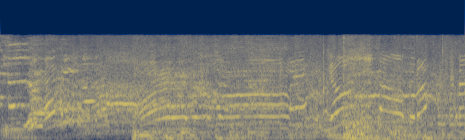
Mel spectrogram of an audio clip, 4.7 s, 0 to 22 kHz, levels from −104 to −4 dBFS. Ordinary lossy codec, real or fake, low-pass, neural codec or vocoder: none; fake; none; codec, 16 kHz, 4 kbps, X-Codec, HuBERT features, trained on balanced general audio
